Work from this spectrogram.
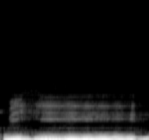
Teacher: kalau yang ini hi-nya dibaca panjang karena sebelum huruf h huruf hidup ya, sehingga menjadi mad silah qasirah, baca panjang dua ketukan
